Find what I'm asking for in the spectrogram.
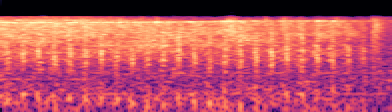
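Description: Helicopter flying overhead during aerial reconnaissance of the Angkor Wat area, a loud steady rotor thump and engine roar filling the whole stretch without any voices.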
